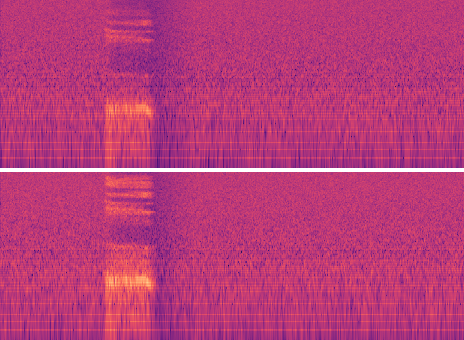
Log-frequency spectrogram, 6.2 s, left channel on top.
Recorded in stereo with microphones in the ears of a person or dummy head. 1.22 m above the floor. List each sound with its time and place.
1.4 s breathing: 35° right (ahead or behind)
